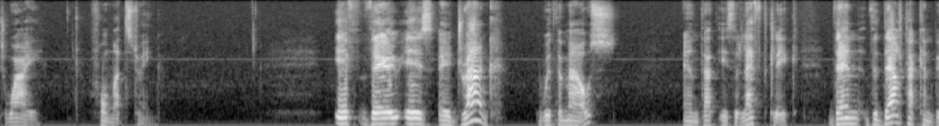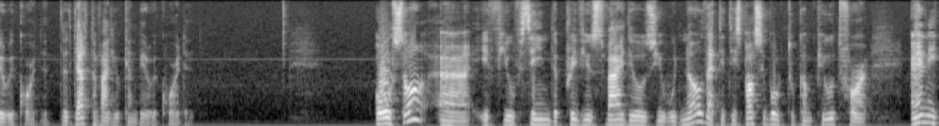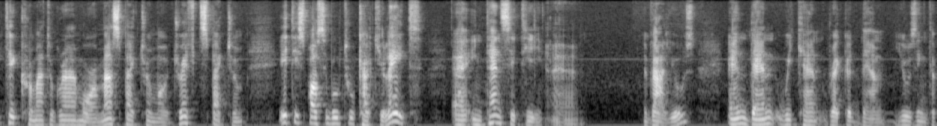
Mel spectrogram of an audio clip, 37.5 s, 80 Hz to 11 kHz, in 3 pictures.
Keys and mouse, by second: 13.4 click, 31.1-32.2 drag.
